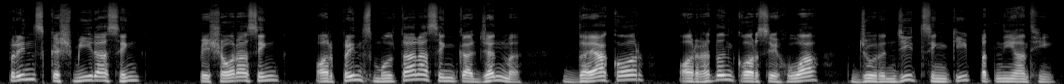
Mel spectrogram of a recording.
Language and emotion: Hindi, neutral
